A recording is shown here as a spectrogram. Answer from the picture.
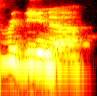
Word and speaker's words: Regina: And it is Regina, please. Regina? Yes, in the German pronunciation, or as German as people can handle.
